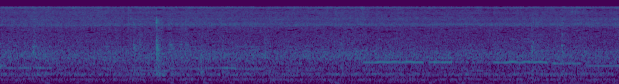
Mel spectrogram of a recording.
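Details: Bees at a nest on a house roof during a honey harvest, giving a dense, steady humming drone throughout with a low rumbling undertone and a faint thin whistling tone drifting in the background.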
